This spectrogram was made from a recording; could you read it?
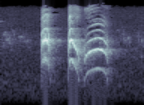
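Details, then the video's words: A great kiskadee singing in nature gives its loud, harsh three-part phrase: two quick raspy notes, then a longer, drawn-out, arching note, against an otherwise quiet background. "BEM-TE-VI CANTANDO"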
